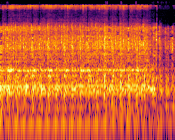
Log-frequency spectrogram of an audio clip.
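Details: Janome sewing machine running: a fast, rattly clatter with a clicky metallic edge, then it winds down; the bed is loose (adjuster screws retightened) and the moving pivots are dry and need machine oil.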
